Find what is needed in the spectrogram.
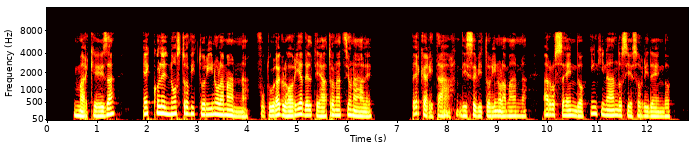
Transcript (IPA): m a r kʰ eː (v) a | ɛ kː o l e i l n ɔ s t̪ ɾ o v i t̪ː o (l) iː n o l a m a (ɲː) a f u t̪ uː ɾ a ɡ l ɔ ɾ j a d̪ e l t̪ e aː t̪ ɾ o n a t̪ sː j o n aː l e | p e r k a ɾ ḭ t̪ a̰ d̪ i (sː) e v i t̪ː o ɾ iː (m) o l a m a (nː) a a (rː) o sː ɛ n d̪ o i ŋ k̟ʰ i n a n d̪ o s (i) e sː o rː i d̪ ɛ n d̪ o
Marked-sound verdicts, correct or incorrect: incorrect: z, incorrect: ɾ, incorrect: nː, correct, incorrect: n, correct, correct, correct

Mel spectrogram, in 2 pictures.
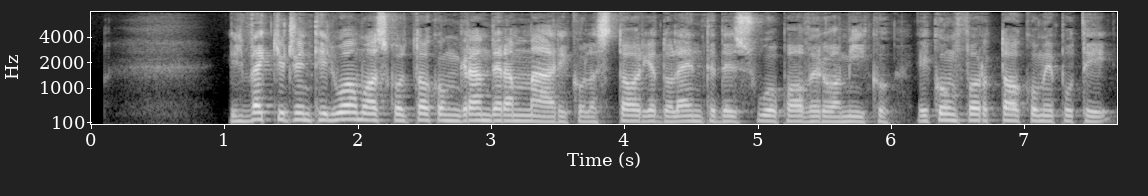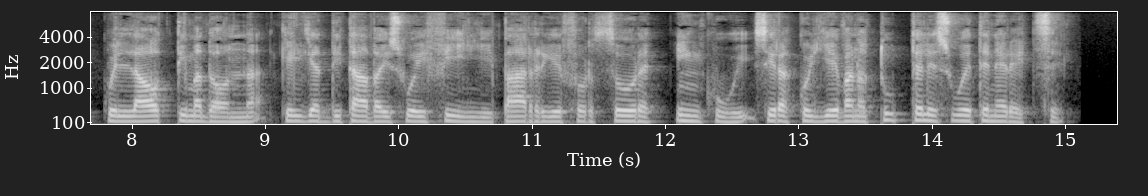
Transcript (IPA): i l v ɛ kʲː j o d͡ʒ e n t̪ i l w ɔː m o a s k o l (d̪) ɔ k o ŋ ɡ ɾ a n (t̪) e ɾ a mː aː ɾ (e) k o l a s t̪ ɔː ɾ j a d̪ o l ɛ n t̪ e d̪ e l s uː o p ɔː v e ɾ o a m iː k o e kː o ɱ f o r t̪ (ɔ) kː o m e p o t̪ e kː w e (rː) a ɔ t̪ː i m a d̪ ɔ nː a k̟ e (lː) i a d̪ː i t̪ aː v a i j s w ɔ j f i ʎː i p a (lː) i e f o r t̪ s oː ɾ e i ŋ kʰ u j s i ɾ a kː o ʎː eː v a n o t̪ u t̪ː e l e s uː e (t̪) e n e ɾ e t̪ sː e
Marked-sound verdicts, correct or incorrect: incorrect: t̪, incorrect: d̪, incorrect: i, correct, incorrect: lː, incorrect: ʎː, incorrect: rː, correct

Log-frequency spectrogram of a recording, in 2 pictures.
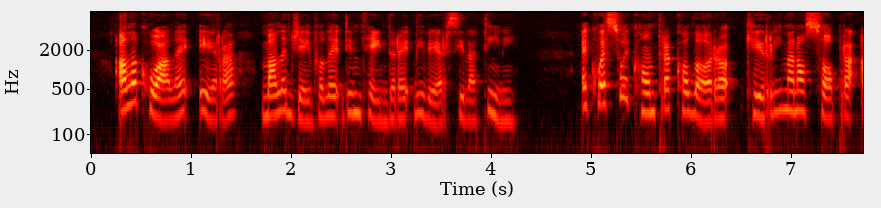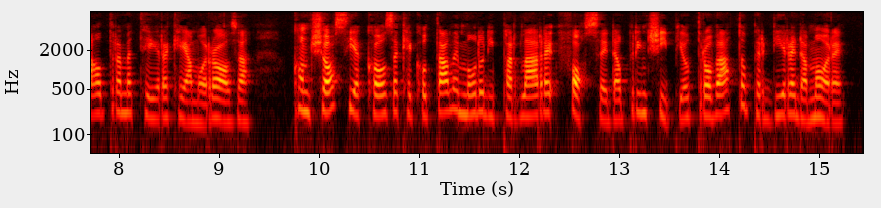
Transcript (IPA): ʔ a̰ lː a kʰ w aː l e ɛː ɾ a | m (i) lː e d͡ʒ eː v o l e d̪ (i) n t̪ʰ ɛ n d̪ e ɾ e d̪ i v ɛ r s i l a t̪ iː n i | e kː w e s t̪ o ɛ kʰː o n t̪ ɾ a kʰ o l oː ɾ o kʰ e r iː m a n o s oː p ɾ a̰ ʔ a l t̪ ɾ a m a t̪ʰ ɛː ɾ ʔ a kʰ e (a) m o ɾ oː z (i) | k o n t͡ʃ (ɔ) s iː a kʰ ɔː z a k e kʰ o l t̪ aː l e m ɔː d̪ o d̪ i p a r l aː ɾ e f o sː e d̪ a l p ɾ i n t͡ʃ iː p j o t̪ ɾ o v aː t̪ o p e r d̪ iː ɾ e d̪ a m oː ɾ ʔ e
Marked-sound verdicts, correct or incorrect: incorrect: a, correct, correct, incorrect: a, correct

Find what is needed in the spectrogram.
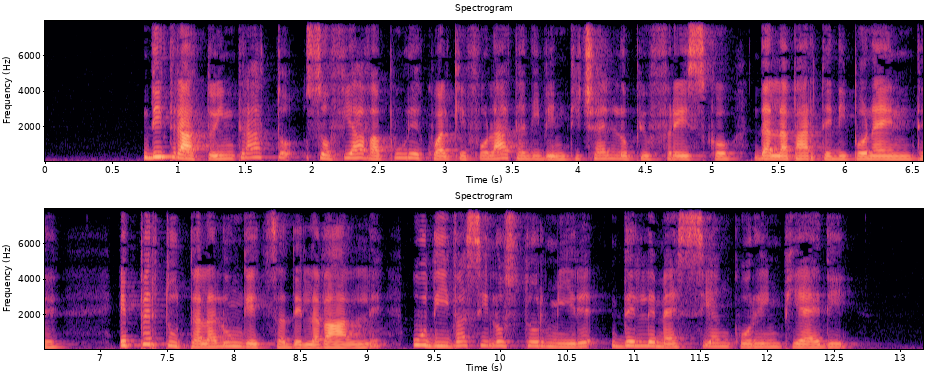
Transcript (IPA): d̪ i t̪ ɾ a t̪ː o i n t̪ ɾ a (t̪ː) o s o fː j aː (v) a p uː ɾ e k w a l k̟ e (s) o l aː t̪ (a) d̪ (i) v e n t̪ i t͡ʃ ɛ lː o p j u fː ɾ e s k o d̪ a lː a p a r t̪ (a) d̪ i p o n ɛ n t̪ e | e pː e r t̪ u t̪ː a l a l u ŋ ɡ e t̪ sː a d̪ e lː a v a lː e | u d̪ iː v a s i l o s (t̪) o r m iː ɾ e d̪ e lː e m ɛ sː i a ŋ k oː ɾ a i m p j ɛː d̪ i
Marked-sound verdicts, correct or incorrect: correct, correct, incorrect: f, correct, correct, incorrect: e, correct

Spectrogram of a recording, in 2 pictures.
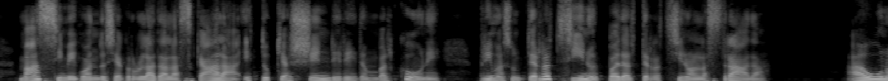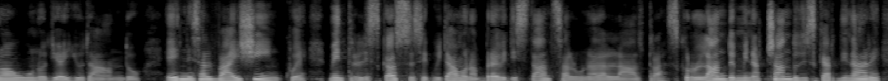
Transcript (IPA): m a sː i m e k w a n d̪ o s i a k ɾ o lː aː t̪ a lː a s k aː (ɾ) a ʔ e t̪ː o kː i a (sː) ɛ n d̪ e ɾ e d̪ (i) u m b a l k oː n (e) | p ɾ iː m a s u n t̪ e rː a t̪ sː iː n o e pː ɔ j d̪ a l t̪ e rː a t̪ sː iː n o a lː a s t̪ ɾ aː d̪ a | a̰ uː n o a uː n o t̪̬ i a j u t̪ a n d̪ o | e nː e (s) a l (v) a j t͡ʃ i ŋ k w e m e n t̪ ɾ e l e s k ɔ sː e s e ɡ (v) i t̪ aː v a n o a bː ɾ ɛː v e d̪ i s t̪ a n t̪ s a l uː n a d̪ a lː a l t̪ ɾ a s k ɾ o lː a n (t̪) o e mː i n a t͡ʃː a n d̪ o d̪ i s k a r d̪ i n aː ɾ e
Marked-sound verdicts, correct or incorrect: incorrect: l, incorrect: ʃː, incorrect: a, correct, correct, correct, incorrect: w, incorrect: d̪

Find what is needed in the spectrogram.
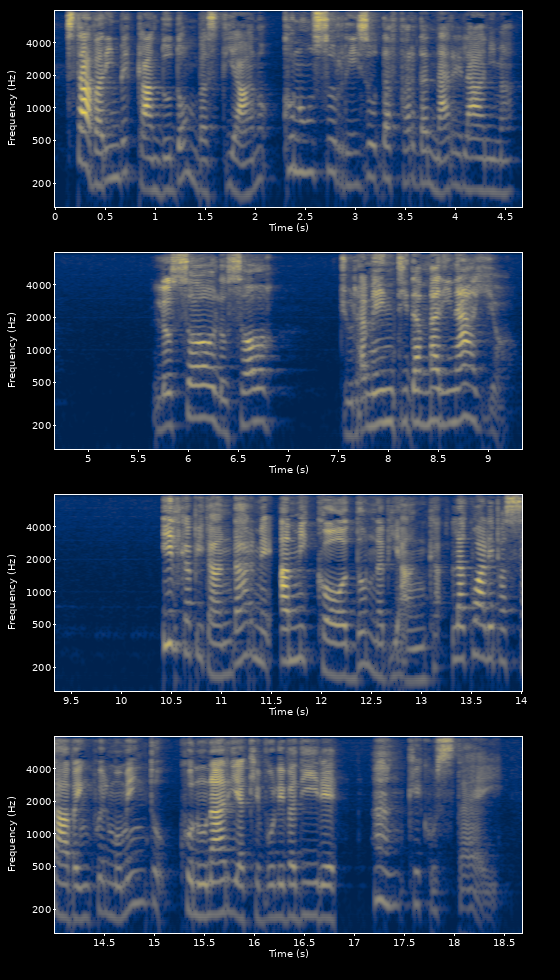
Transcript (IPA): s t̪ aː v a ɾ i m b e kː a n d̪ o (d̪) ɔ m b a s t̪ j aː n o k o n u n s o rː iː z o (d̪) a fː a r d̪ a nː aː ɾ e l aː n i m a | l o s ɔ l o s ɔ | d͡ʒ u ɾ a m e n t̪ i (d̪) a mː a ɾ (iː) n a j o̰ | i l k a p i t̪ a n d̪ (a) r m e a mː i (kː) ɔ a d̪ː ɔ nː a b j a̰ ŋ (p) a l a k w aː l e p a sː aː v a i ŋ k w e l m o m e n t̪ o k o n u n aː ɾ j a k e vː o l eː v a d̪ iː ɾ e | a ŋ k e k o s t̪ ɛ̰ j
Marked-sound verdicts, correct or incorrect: correct, correct, correct, incorrect: i, correct, correct, incorrect: k

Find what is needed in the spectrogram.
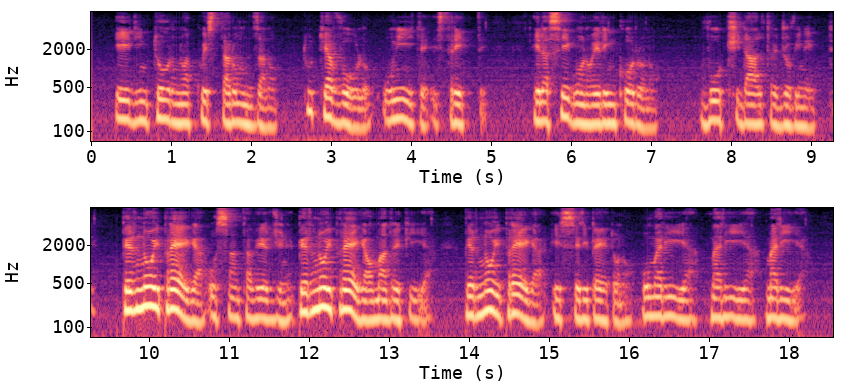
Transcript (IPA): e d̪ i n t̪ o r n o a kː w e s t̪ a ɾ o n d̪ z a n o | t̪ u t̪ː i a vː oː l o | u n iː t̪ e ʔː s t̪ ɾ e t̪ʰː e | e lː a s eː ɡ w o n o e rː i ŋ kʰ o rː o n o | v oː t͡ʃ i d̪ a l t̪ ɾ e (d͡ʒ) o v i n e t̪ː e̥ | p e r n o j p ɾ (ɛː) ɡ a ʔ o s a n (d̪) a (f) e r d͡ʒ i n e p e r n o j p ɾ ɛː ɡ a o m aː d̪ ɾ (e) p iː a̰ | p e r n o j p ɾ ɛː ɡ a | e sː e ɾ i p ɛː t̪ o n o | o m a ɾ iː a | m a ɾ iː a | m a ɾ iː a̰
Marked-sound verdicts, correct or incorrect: correct, correct, incorrect: t̪, incorrect: v, correct

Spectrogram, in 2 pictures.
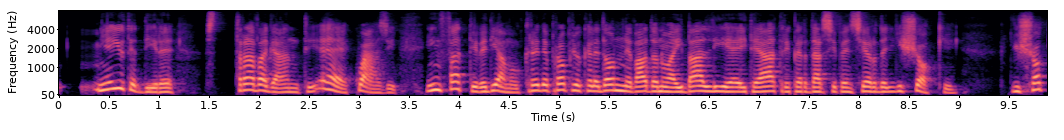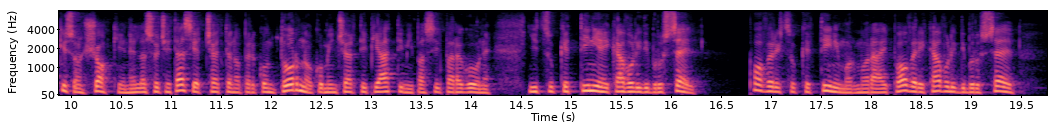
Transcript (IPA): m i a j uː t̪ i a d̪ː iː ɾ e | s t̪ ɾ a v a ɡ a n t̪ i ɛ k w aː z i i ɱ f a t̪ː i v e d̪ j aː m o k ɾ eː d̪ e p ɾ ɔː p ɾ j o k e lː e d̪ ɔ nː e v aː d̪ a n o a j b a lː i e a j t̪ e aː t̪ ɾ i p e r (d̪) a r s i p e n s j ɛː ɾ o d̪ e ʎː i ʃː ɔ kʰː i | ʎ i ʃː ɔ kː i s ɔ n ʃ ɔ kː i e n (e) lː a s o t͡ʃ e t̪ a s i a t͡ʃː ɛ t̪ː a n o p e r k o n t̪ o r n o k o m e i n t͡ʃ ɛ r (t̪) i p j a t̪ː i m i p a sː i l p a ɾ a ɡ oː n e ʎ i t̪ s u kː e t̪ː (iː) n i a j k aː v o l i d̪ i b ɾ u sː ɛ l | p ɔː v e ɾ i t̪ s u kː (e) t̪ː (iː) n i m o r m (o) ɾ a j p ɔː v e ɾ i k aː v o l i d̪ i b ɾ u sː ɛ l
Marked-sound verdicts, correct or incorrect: correct, correct, correct, correct, correct, correct, correct

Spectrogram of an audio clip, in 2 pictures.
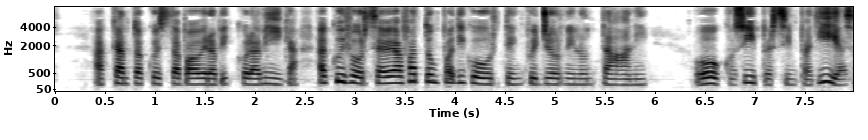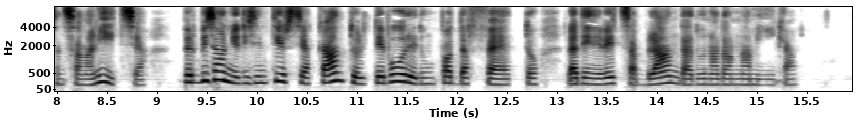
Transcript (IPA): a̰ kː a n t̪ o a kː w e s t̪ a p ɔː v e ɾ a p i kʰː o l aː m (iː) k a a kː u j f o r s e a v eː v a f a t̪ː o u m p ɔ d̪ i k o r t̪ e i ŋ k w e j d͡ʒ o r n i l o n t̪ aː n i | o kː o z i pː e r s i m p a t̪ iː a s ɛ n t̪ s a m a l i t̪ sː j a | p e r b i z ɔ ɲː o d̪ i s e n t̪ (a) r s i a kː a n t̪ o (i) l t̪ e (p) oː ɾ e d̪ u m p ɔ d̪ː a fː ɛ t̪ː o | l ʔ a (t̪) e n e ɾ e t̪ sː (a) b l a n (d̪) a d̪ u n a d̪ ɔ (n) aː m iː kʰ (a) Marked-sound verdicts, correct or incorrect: correct, incorrect: i, correct, correct, correct, correct, correct, incorrect: nː, correct

